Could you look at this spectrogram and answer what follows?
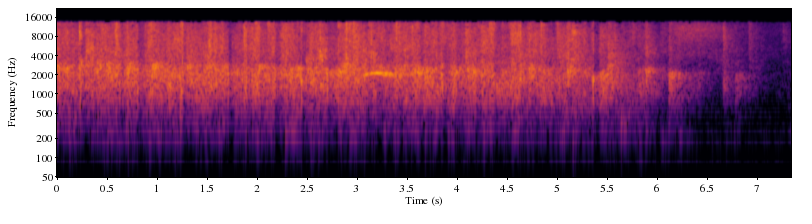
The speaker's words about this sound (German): Herzlichen Applaus.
